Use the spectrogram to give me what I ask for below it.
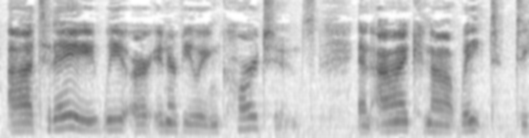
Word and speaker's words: Car2unes: But yeah, so how did you come up with your name Cartoons? Am I saying it right? Yes. Yes, you were saying that correct.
